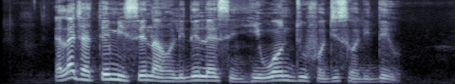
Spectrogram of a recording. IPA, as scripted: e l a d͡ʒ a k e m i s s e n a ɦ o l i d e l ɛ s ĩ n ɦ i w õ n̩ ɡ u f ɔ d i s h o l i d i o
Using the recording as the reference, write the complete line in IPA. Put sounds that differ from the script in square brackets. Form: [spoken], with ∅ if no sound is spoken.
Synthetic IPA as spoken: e l a d͡ʒ a [t] e m i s s e n a ɦ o l i d e l ɛ s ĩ n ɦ i w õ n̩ [d] u f ɔ d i s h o l i d [e] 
